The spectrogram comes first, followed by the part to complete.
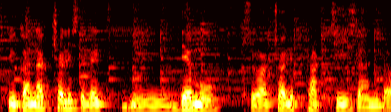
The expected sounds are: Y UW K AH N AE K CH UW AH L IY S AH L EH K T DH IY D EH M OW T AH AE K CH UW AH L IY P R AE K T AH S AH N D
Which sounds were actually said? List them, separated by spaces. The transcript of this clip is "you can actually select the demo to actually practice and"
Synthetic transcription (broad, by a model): Y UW K AH N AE K CH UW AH L IY S AH L EH K T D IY D EH M OW S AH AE K CH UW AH L IY P R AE K T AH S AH N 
